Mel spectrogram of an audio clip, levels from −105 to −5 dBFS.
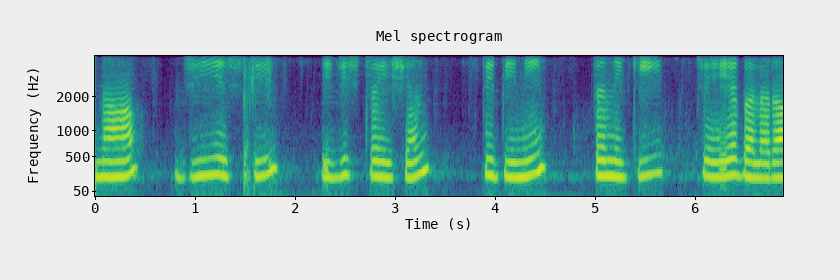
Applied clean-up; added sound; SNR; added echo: neural separator model SepFormer DNS4.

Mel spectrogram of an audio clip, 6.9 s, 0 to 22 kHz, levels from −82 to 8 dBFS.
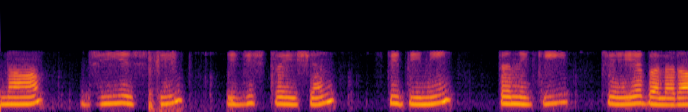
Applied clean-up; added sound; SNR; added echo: neural mask model RNNoise.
